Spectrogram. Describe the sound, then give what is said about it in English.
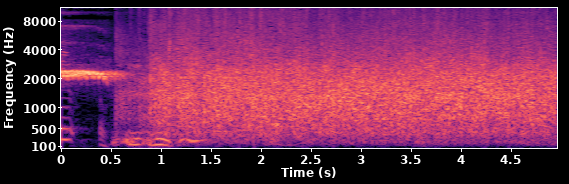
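A single short, shrill whistle blast, blown to end a round, cuts off abruptly and is immediately followed by loud, steady applause from an audience that continues to the end. “So, at the end of that round, Paul Merton was speaking as a whistle when gained that extra point.”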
